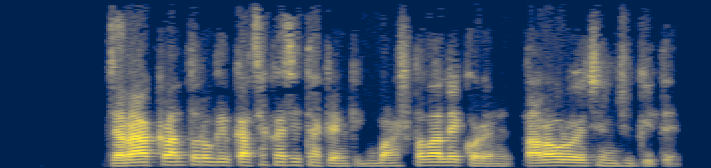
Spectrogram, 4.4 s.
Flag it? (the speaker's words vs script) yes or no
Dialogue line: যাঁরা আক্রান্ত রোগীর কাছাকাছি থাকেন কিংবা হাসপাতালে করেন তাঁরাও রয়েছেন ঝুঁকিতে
no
